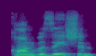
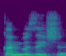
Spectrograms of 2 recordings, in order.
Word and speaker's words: conversation: It is conversation and not conversation in some pronunciation errors.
